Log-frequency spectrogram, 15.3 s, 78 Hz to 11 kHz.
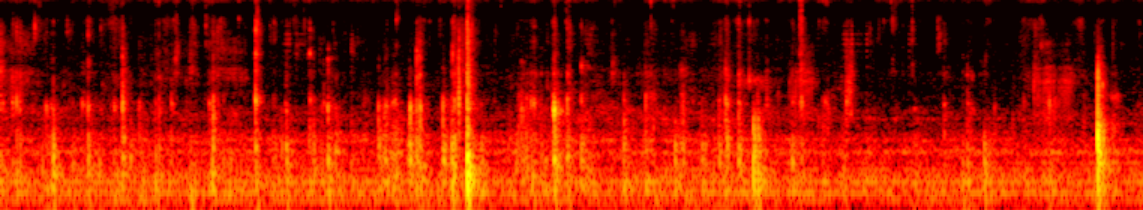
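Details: Gollie pups, 4½ months, can't stop biting their bones: continuous low gnawing broken by loud crunchy snaps around six, seven and fifteen seconds, in a small indoor room.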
